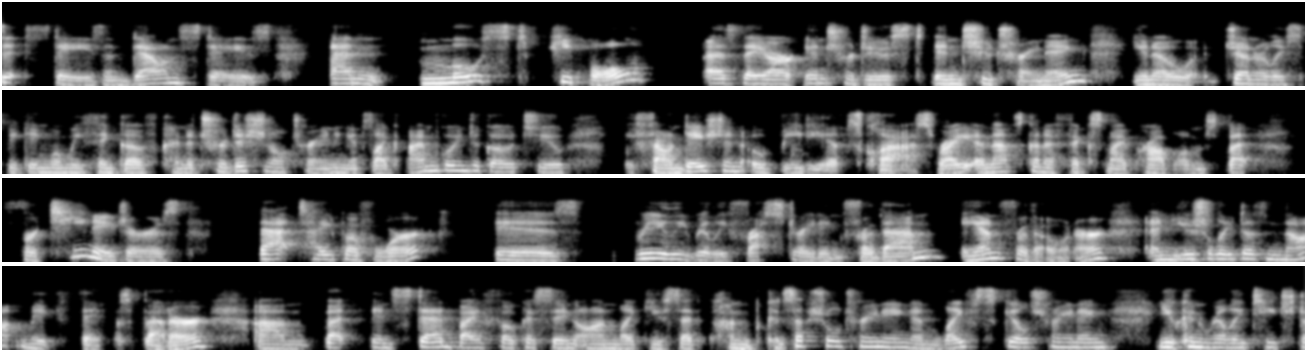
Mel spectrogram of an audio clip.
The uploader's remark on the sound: Recorded Webinar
